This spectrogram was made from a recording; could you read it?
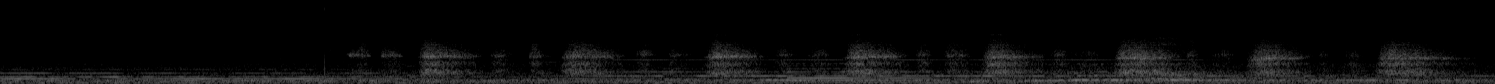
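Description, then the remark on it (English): Heavy, rhythmic breathing exercise repeats in quick, forceful in-and-out cycles, steady over a low sustained background drone, with no talking. “Keep breathing just a little bit longer.”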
